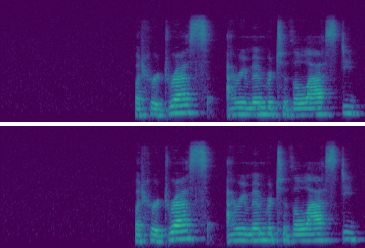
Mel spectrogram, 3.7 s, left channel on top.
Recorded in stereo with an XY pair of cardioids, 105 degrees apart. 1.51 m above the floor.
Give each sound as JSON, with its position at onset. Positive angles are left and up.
{"t": 1.4, "sound": "a woman speaking", "azimuth_deg": -10, "distance_m": 0.9}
